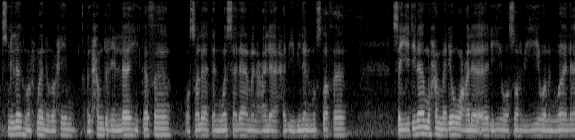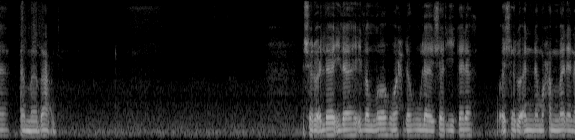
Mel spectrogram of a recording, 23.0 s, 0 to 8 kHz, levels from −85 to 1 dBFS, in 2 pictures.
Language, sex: English, male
